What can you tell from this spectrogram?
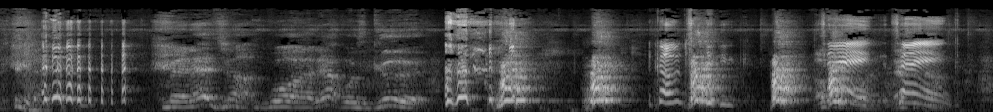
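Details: German Shepherd discovering his own reflection on a deck door, having never been around mirrors. High whining yips and sharp barks repeat in bursts. His owner talks soothingly and laughs throughout.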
